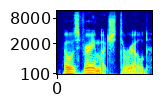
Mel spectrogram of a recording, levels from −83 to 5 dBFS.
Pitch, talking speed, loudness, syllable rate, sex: 115 Hz, 235 wpm, -18 LUFS, 6.4 syllables/s, male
